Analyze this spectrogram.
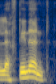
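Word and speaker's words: lieutenant: अह किसी वर्ड को स्पेलिंग जो है लॉटिनेंट होता है। लेकिन पढ़ते हैं लेफ्टिनेंट।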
